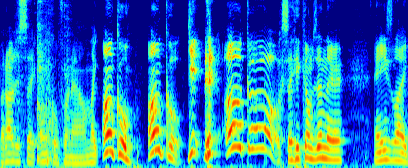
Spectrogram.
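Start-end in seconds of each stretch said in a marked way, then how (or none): 1.5-4.2 very high, very slow, swooping, acted-out drawn-out yell. Retelling calling for help from the restroom: retelling a yell for help. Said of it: "So I'm yelling for my uncle".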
